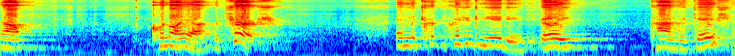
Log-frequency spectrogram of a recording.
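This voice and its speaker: Noticeable background noise sits behind a man with a high pitch and ordinary pitch variation. He leaves long, frequent pauses. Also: fairly slow pace. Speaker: university lecturer. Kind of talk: seminar lecture. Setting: classroom. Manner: stuttering.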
